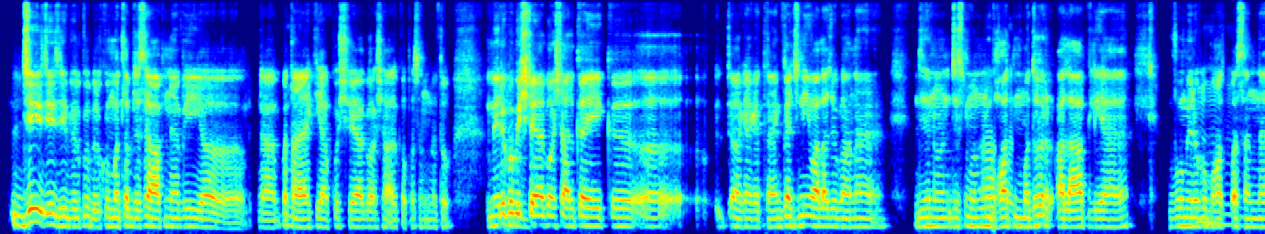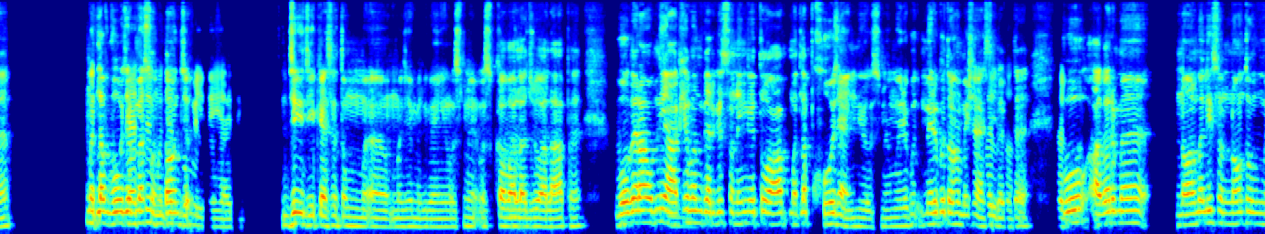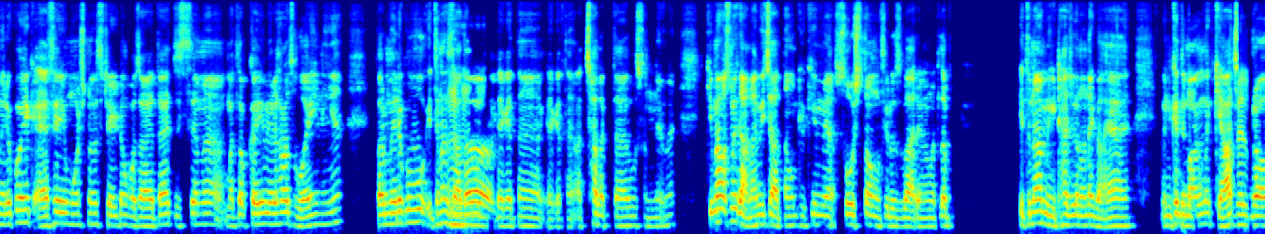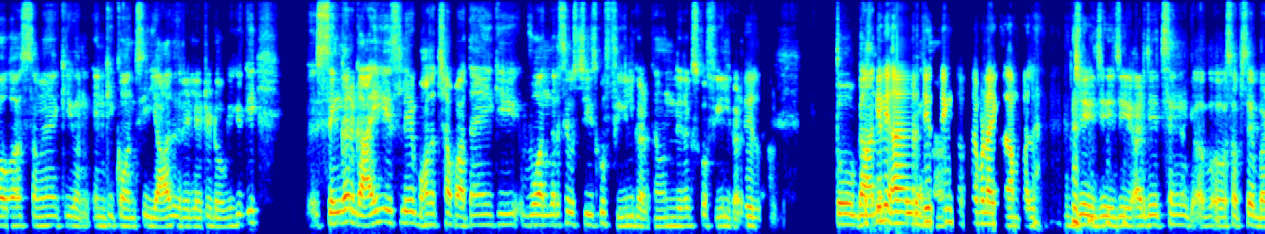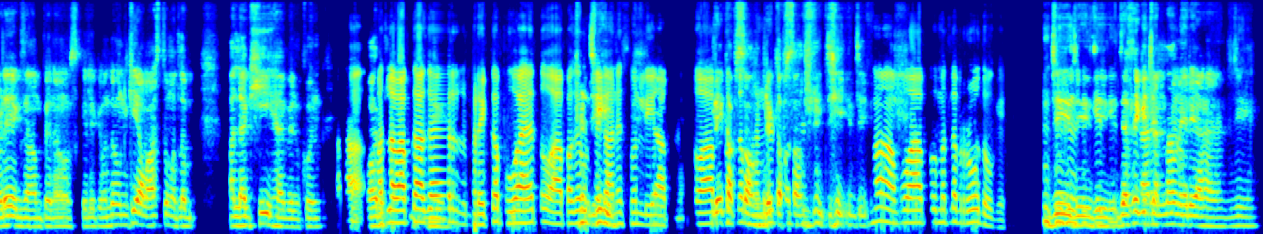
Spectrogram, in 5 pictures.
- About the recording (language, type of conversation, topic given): Hindi, unstructured, आपके पसंदीदा कलाकार या संगीतकार कौन हैं?
- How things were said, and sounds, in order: static; distorted speech; in English: "ओके, ओके, ओके, ओके"; in English: "आई थिंक"; mechanical hum; in English: "नॉर्मली"; in English: "इमोशनल स्टेट"; tapping; in English: "रिलेटेड"; in English: "सिंगर"; horn; in English: "फ़ील"; in English: "लिरिक्स"; in English: "फ़ील"; unintelligible speech; in English: "एग्ज़ाम्पल"; laughing while speaking: "है"; laugh; in English: "एग्ज़ाम्पल"; in English: "ब्रेकअप"; chuckle; laughing while speaking: "जी"; in English: "ब्रेकअप सॉन्ग ब्रेकअप सॉन्ग"; in English: "हंड्रेड परसेंट"; chuckle; laughing while speaking: "जी, जी"; chuckle; in English: "गारंटी"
